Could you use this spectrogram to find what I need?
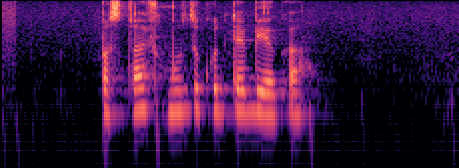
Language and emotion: Russian, neutral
